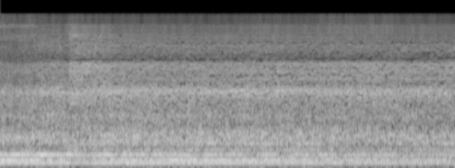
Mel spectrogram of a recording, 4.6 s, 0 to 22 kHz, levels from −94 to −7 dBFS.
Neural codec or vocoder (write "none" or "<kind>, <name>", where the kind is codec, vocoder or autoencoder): vocoder, BigVGAN v2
